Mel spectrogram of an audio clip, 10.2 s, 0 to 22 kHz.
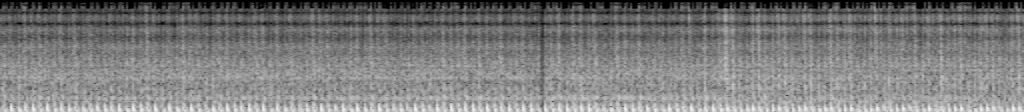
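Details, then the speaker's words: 1997 Craftsman mower with 16 HP Kohler Command single-cylinder engine, after carb cleaning and refuelling: a steady, even thump with no hunting or misses. It had sat a while and was nearly out of gas. "because he said it had been sitting for a while I think I started running good because it almost ran out of gas"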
